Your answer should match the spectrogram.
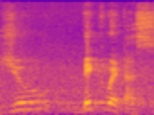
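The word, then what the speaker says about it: ubiquitous: Okay today we are starting from vocabulary and इड्स how would we pronounce this word yes यू can pronoun it एज यू बी यू बिक्वेटस यह हमारे पास adjective है।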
